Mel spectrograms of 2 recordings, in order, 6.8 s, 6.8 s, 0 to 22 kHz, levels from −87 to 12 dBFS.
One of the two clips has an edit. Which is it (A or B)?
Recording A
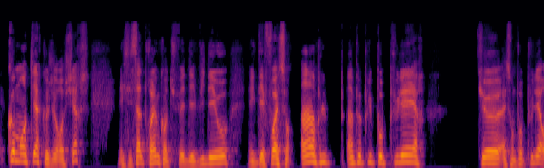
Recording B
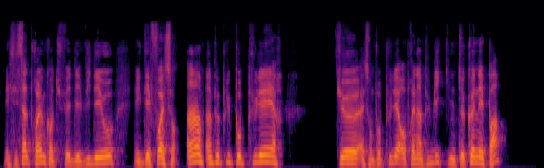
B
